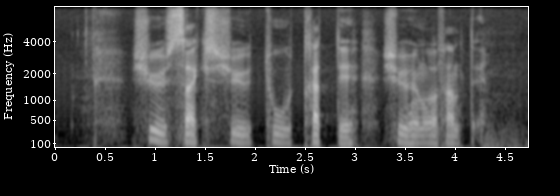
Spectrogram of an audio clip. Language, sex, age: Norwegian, male, 26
